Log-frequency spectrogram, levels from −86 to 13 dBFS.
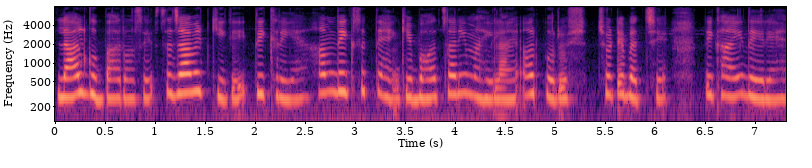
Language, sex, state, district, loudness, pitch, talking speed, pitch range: Hindi, female, Chhattisgarh, Bastar, -18 LUFS, 285 Hz, 215 wpm, 270-320 Hz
